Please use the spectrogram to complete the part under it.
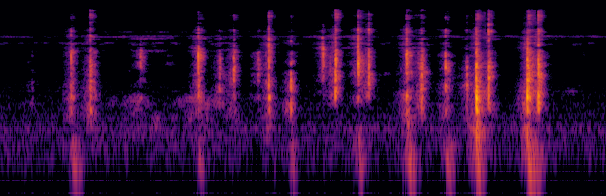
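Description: Fingers type on a computer keyboard in uneven bursts of close, crisp key clicks, speeding up toward the end, with no speech.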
